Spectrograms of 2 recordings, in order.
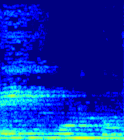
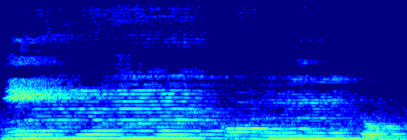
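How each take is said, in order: First: The n sound is pronounced clearly. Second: The n sound is hidden and nasalized. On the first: The speaker calls it wrong. "সেটি ভুল হবে তখন ইজহার না উচ্চারণ হয়ে যাবে" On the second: The speaker calls it right. "অস্পষ্ট করে উচ্চারণ করব এবং গুণনা করতে হবে"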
